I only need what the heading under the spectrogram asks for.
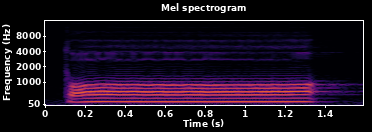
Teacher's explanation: জিহ্বার আগা, সামনের উপরের 2 দাঁতের গোড়ার সঙ্গে লাগিয়ে উচ্চারিত হয়।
